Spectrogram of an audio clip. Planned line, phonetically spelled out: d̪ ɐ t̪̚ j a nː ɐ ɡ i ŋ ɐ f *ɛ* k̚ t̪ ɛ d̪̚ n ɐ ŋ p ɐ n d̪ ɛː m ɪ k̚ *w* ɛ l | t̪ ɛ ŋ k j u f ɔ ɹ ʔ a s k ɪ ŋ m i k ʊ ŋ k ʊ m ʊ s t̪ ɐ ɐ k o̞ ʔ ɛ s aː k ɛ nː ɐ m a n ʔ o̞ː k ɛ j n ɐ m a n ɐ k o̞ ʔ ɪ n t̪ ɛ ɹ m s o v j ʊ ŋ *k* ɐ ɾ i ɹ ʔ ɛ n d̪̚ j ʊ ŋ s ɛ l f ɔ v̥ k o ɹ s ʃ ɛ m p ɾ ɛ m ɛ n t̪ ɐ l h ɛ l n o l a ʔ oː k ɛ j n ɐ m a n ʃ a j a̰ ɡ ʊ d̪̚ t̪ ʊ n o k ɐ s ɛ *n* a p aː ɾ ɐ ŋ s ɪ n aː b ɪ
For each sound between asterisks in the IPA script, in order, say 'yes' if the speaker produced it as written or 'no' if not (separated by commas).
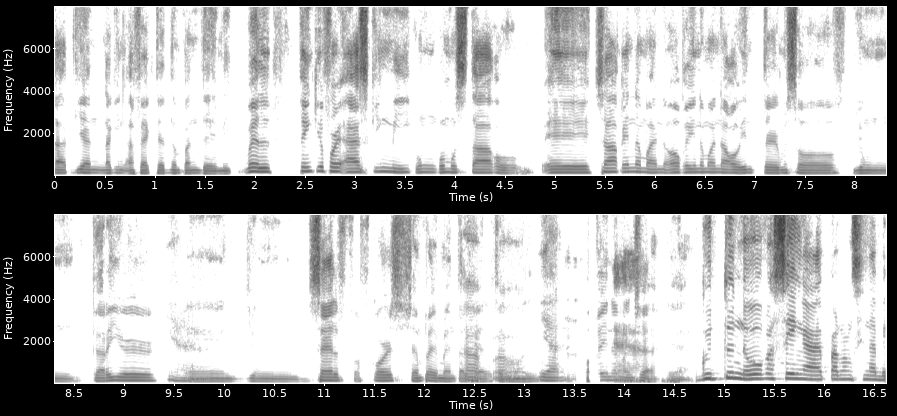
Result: yes, yes, yes, no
